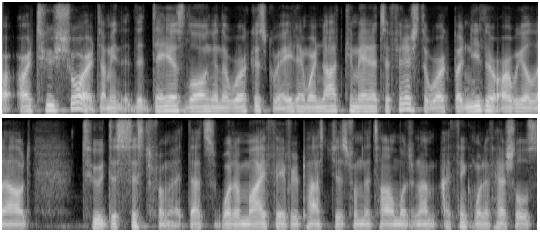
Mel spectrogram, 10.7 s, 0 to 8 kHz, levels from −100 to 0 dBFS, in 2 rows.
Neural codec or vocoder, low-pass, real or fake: none; 7.2 kHz; real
